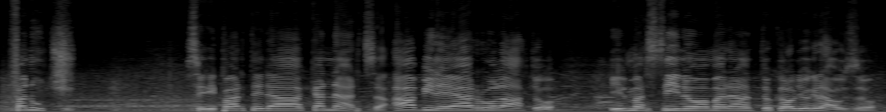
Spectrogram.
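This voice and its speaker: A man's voice: high voice, expressive, normal speed. A man giving live football play-by-play in clipped phrases, calling out players' names. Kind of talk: live match commentary. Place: outdoor football stadium stand. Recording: noisy outdoor stadium TV broadcast.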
